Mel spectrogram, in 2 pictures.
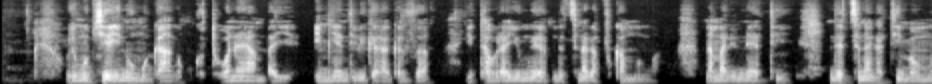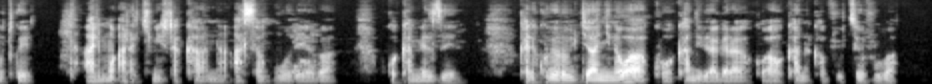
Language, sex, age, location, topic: Kinyarwanda, male, 18-24, Huye, health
